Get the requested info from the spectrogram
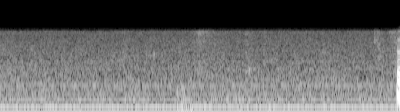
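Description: Steady, even hiss of room or recording background noise, with no distinct events.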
